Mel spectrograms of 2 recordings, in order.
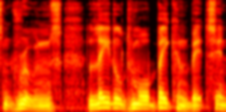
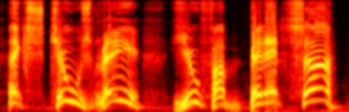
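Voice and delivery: high, slow disbelieving echo; incredulous outrage; 14 semitones higher, 4 dB louder, much slower than usual. A narrator's reading. Arch-Chancellor echoes the intruder's command, slow and incredulous. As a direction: repeat his words in outraged disbelief. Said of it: "turning on Greenyham in sudden fury".

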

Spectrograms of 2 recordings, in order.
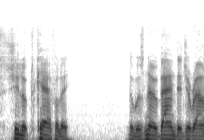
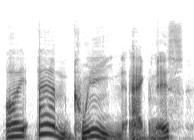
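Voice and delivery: slow, higher, reproachful reminder; 6 semitones higher, much slower than usual. A narrator's reading. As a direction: stretch it out in wounded dignity. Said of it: "said Magrat reproachfully".

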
